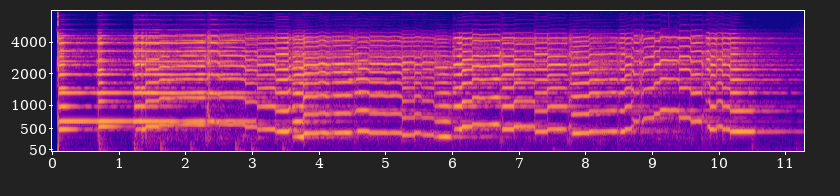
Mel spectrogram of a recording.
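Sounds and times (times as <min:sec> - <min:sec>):
fiddle: 0:00.1 - 0:11.2.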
